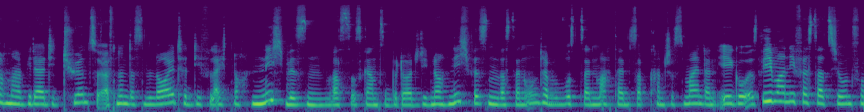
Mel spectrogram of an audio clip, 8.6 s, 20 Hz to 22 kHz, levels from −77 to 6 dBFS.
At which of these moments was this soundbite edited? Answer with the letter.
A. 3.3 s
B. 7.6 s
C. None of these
B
